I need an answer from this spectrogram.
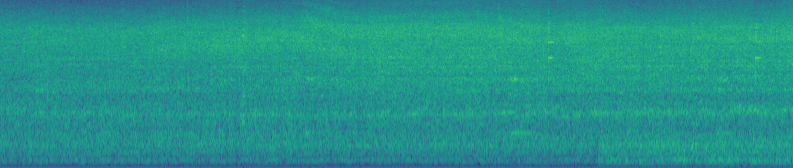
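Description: Mint leaves sizzling in hot oil and ghee in a pressure cooker as a ladle stirs them: a steady hiss with a few faint ladle clicks.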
